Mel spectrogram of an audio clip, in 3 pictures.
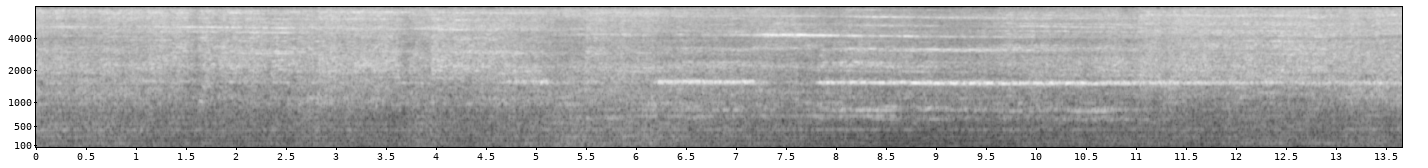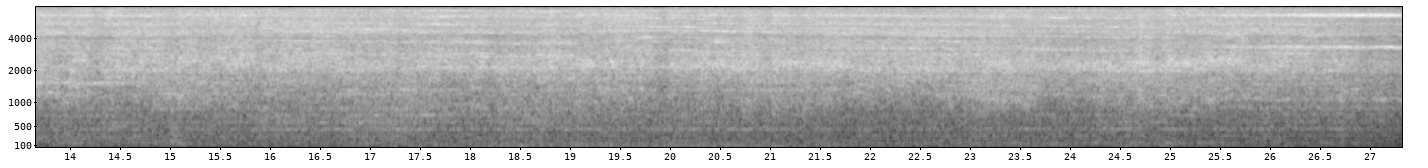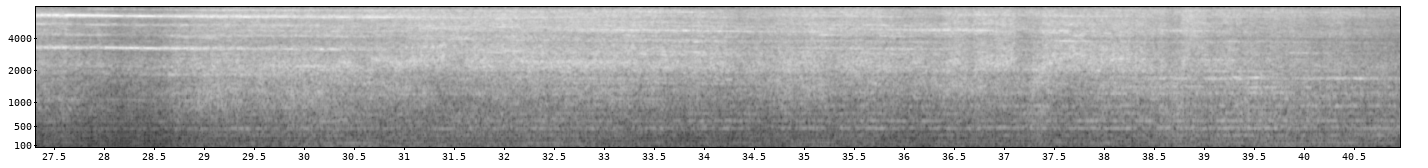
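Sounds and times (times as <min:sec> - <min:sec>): train wheels rushing on rail: 0:00.0 - 0:40.9
high thin squealing: 0:01.2 - 0:18.2, 0:25.4 - 0:40.9.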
